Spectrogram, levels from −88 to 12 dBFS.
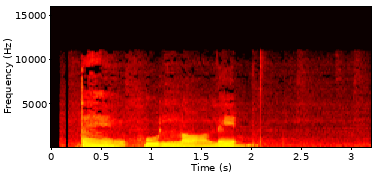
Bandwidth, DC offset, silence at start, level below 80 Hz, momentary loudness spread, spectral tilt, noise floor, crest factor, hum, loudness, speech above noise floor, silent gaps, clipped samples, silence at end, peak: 11 kHz; under 0.1%; 0.25 s; -64 dBFS; 10 LU; -7 dB/octave; -46 dBFS; 16 dB; none; -16 LUFS; 31 dB; none; under 0.1%; 1.15 s; -2 dBFS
